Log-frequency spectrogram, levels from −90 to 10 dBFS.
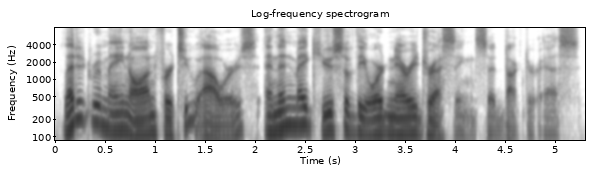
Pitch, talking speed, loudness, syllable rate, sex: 120 Hz, 205 wpm, -18 LUFS, 4.8 syllables/s, male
